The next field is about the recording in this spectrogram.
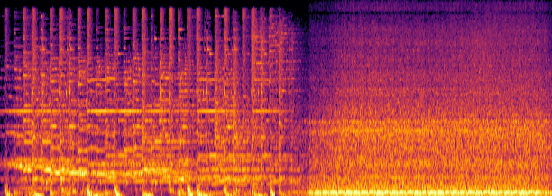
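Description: A car engine runs loudly, first with a pulsing, rattling texture. Partway through it settles into a steady, deep idling rumble.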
